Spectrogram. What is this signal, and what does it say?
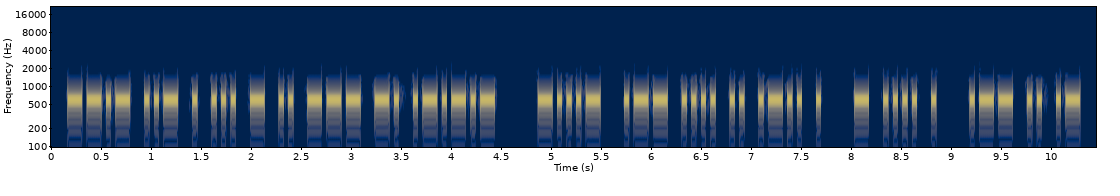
Morse code, heard as a keyed tone, about 25 wpm, 600 Hz. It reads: QUESTION. <BT> WHILE THE WIA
